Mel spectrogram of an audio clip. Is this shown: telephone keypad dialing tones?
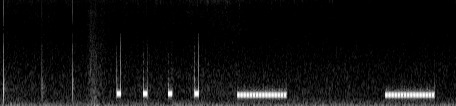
yes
